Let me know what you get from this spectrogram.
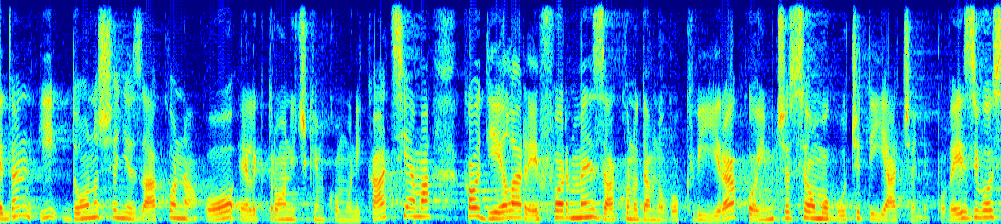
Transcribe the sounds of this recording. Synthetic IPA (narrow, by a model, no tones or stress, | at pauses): d̪anid̪o̞no̞ʃe̞ɲe̞zaːko̞naʔo̞e̞le̞kt̪ɾo̞nit͡ʃkimko̞munikaːt̪sijamakaod̪je̞ːlˠaɾe̞fo̞ɾme̞zako̞no̞d̪aʋno̞ɡo̞kʋiːɾako̞jimt͡ɕe̞se̞o̞mo̞ɡuːt͡ɕit̪ijat͡ʃaɲe̞̰po̞ʋe̞ziʋo̞s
